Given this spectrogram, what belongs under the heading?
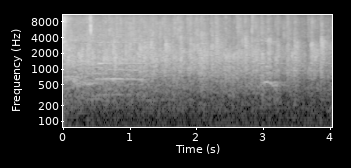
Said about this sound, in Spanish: Gloria a Dios. Pero dale al Señor un buen aplauso con alegría, hermano. Gloria a Dios.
